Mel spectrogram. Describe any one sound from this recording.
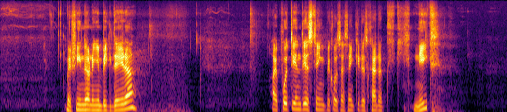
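A man speaks through a microphone in short bursts with pauses.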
